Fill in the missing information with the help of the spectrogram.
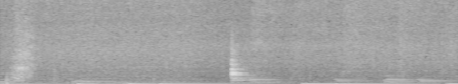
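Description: Sliced mushrooms sizzling as they sauté in a cast iron skillet, stirred with a wooden spatula, with one sharp knock about two seconds in. Soft background music plays underneath.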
